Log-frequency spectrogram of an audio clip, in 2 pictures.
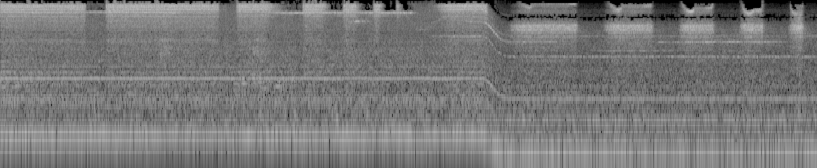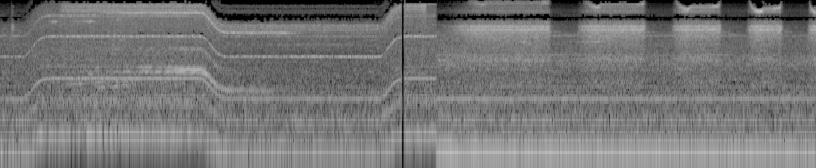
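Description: A CNC lathe roughing and profiling a brass ball with a VNMG turning insert. The spindle drive gives a steady whine that drops in pitch about ten seconds in, rises again a little past halfway, drops, rises briefly and drops once more as the spindle speed changes. It gets somewhat louder near the end.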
